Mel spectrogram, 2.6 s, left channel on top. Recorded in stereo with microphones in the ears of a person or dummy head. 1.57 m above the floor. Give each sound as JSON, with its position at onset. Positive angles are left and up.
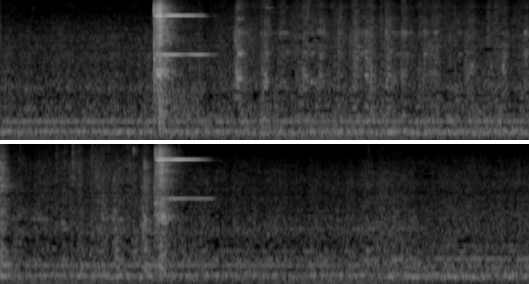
{"t": 0.8, "sound": "a bell", "side_deg": 60, "distance_m": 1.1}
